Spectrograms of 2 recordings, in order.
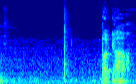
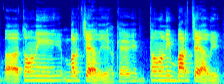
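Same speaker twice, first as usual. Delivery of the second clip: slow, higher, louder Italian name; Italian accent; 6 semitones higher, 5 dB louder, slower than usual. Pretend. Editor Tony announces his full name, Italian accent. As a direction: roll out the Italian name proudly. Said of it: "Tony what?".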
